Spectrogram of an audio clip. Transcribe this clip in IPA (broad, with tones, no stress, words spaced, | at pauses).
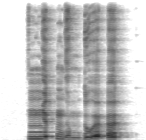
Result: ɲə˦˥t̚ŋə̤˨˩mɗṵ˧˨ə̯ʔə˦˥t̚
